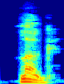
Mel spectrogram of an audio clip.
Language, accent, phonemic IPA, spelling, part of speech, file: English, Australia, /lɐɡ/, lug, noun / verb, En-au-lug.ogg
- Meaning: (noun) 1. The act of hauling or dragging 2. That which is hauled or dragged 3. Anything that moves slowly 4. A lug nut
